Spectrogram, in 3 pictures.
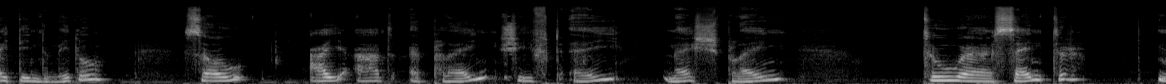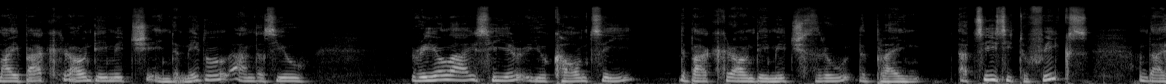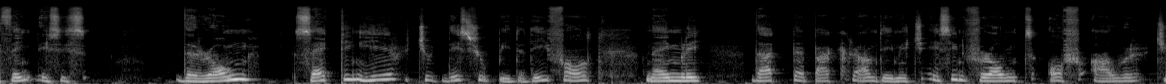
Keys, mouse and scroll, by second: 5.8 a, 7.1 click, 20.6 click, 26.5 click.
